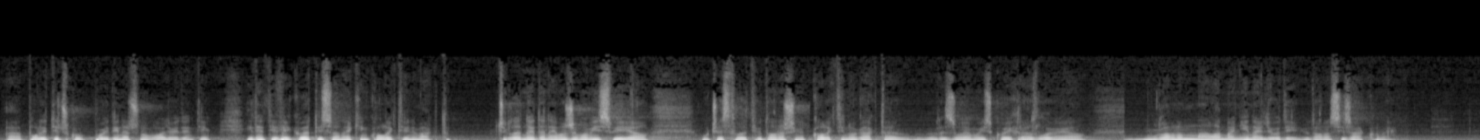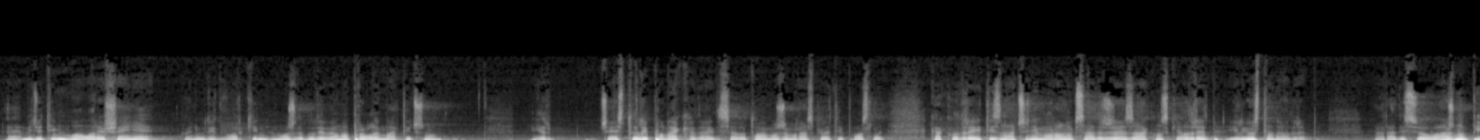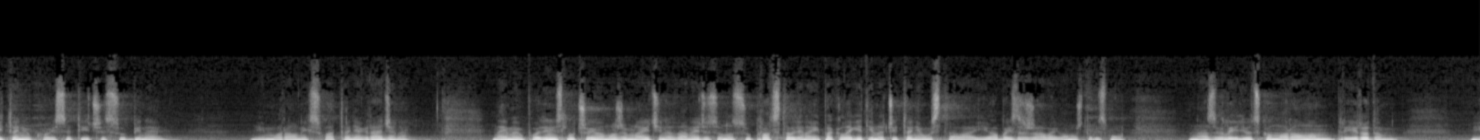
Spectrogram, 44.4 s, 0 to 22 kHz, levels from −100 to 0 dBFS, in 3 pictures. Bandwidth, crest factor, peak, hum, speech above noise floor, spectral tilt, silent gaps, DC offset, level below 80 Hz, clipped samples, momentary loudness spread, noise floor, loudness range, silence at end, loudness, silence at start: 8.4 kHz; 18 dB; 0 dBFS; none; 37 dB; -8.5 dB/octave; none; under 0.1%; -44 dBFS; under 0.1%; 12 LU; -55 dBFS; 5 LU; 0 s; -19 LUFS; 0.05 s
